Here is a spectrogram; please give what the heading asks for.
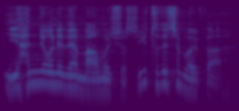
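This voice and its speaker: A middle-aged man preaching a heartfelt sermon testimony in a church. His voice sits a little high for a man, and he swings between loud, emphatic bursts and quiet, hushed asides as he tells his story. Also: lively intonation, very fast. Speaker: missionary preacher. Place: church sanctuary.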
